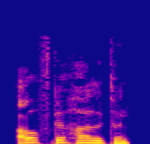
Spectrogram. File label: "aufgehalten", German; adjectives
